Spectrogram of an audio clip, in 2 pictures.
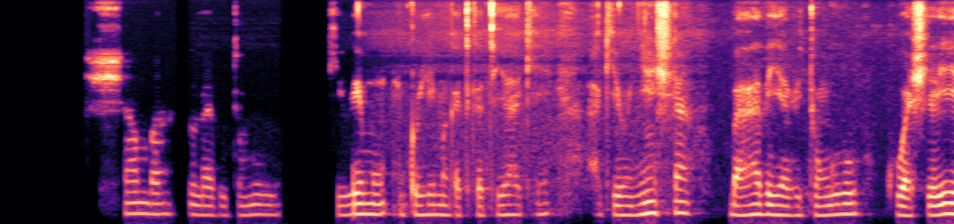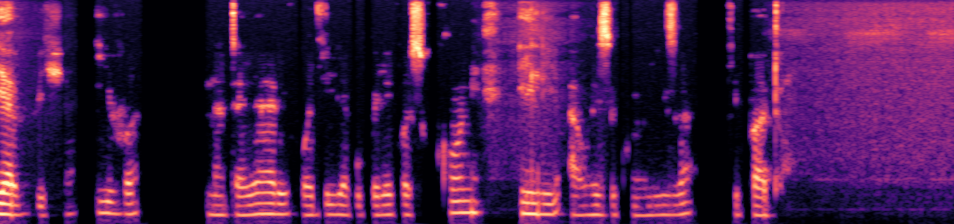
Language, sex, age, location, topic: Swahili, male, 18-24, Dar es Salaam, agriculture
